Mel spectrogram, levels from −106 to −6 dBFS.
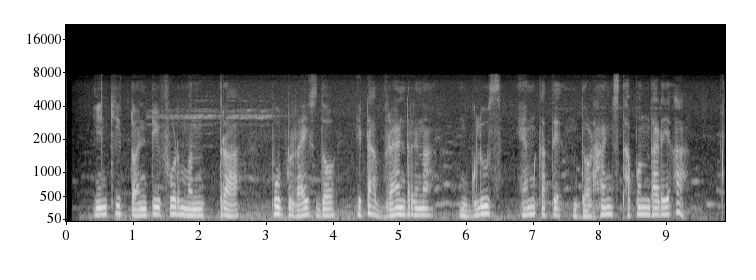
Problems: none marked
